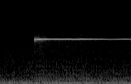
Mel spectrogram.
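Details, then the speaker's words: AT&T System 8000 security central controller: a single steady high-pitched continuous tone, the smoke alarm signal. "and now let's listen to the different sounds for different alarms the smoke alarm sounds like"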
